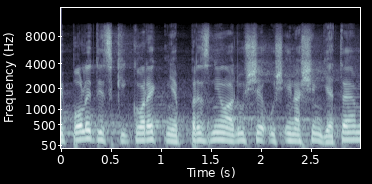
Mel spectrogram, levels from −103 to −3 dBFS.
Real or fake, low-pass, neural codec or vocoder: real; 10.8 kHz; none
